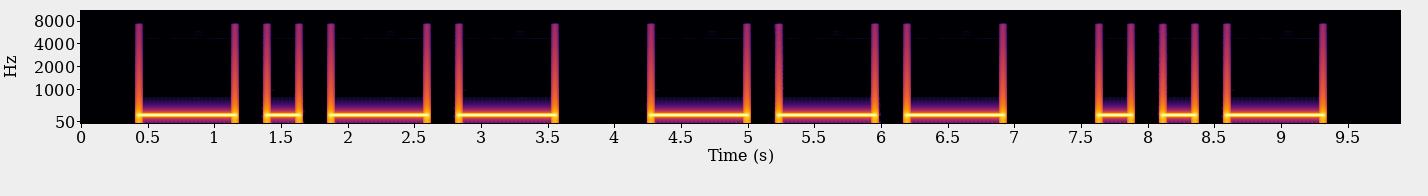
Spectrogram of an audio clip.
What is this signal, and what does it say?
Morse code, heard as a keyed tone, about 5 wpm, 250 Hz. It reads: YOU
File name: morse / morse-training-05WPM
